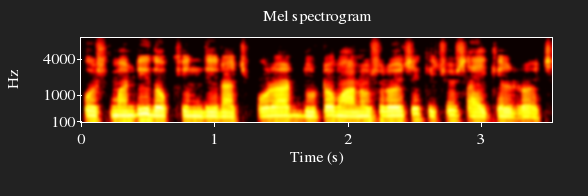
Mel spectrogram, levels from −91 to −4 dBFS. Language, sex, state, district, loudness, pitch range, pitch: Bengali, male, West Bengal, Jhargram, -18 LUFS, 115-130 Hz, 125 Hz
